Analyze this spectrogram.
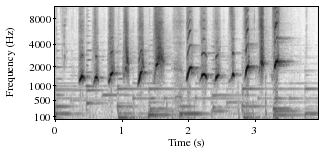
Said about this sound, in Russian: Закончив мытье мотоцикла, он повесил кусок замши на забор и, не оглядываясь, зашагал по двору на минуту задержался возле крыльца веранды и начал насвистывать уже другую песню. «Мне домой давно пора, надо ехать со двора».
